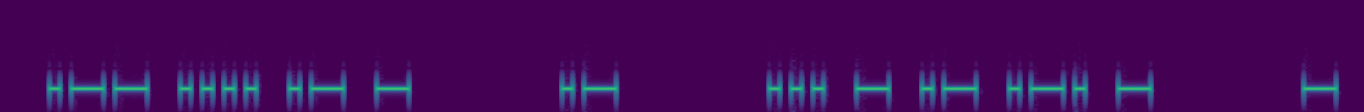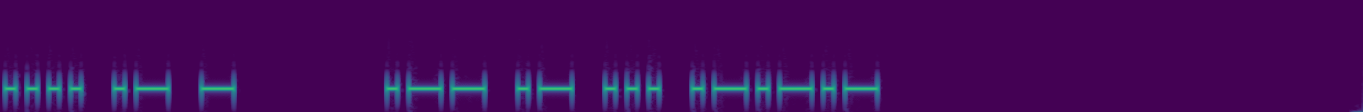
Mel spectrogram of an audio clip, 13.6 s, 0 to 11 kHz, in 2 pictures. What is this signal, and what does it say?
Morse code, heard as a keyed tone, about 22 wpm, 700 Hz. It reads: WHAT A START THAT WAS.
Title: 2x Word-Spacing - Sentences from Top 300 Words - 22wpm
